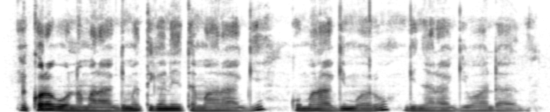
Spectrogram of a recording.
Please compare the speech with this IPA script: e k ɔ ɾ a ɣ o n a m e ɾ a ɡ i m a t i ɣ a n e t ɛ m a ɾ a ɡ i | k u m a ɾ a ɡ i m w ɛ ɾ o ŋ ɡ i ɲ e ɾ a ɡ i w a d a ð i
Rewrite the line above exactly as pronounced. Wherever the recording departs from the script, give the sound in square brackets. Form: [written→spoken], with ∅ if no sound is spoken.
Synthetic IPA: e k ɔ ɾ a ɣ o n a m [e→a] ɾ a ɡ i m a t i ɣ a n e t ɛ m a ɾ a ɡ i | k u m a ɾ a ɡ i m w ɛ ɾ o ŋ ɡ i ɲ [e→a] ɾ a ɡ i w a d a ð i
